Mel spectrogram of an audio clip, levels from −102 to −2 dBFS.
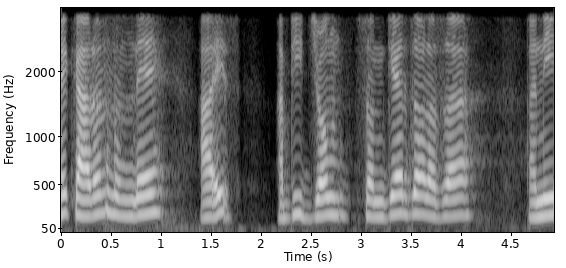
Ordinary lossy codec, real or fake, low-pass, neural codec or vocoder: none; fake; 3.6 kHz; codec, 16 kHz in and 24 kHz out, 0.4 kbps, LongCat-Audio-Codec, two codebook decoder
